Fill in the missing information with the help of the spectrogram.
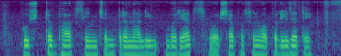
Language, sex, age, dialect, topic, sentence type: Marathi, male, 18-24, Varhadi, agriculture, statement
